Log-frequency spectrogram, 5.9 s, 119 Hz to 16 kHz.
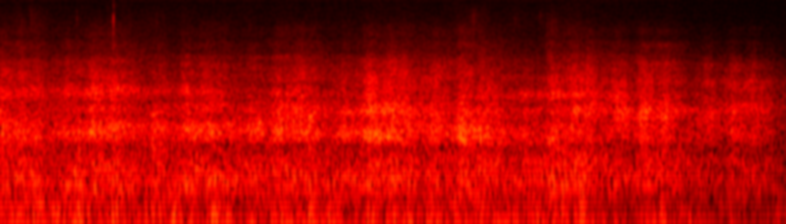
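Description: Steam special train hauled by Ol12-7 running on the line: a steady rushing rumble with irregular knocks, dropping away sharply at the end.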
